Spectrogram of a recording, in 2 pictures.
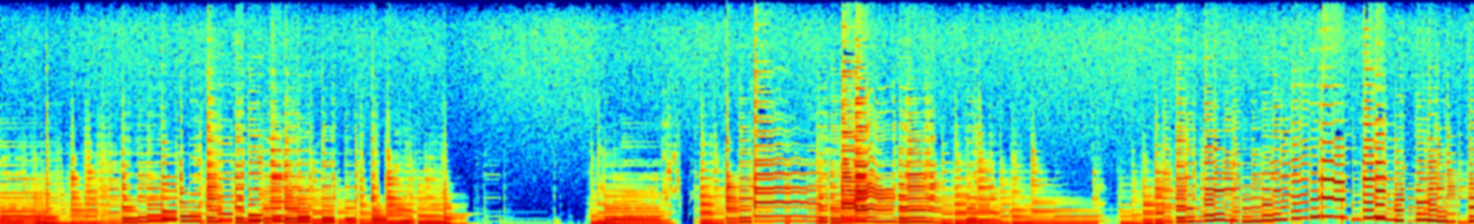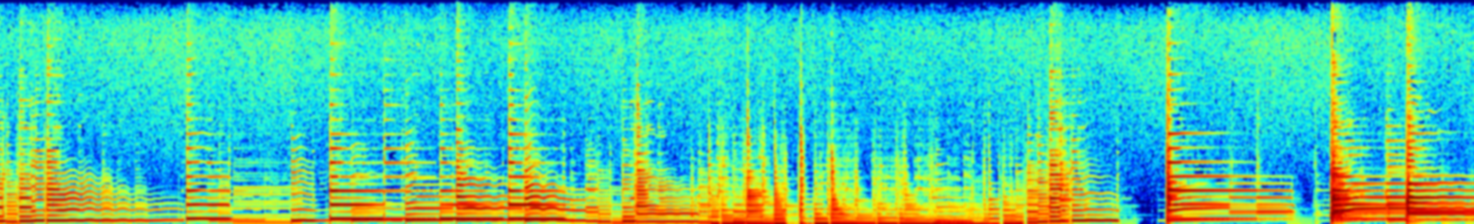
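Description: Telecaster-style electric guitar with Lollar pickups, played through an amp: a single-note lead melody full of string bends and wide vibrato, with short breaks about five seconds in and near the end.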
